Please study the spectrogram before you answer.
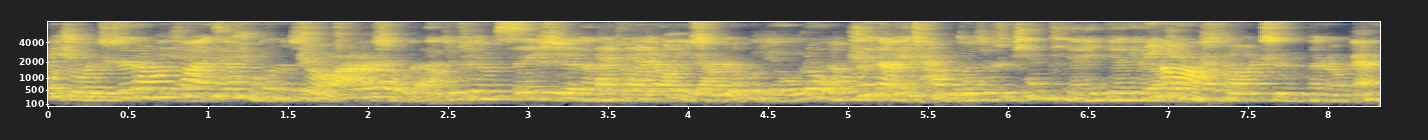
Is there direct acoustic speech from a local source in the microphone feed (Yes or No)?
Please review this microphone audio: Yes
